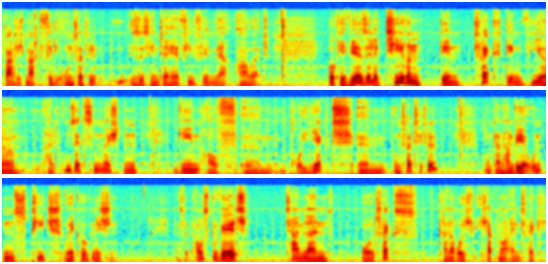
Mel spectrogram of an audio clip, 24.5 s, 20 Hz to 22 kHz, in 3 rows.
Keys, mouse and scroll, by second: 5.6 click, 12.6 click, 18.2 click.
